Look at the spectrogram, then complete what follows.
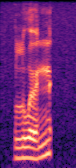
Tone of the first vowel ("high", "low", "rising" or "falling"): rising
